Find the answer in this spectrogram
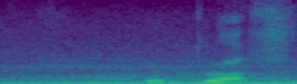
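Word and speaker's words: Brough: call them bro Superior I guess the correct pronunciation is Bru or Bruff or something like something close to that I call them Bru Spears but I know when I was at J lenos they called them Bruff Superior so I don't know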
